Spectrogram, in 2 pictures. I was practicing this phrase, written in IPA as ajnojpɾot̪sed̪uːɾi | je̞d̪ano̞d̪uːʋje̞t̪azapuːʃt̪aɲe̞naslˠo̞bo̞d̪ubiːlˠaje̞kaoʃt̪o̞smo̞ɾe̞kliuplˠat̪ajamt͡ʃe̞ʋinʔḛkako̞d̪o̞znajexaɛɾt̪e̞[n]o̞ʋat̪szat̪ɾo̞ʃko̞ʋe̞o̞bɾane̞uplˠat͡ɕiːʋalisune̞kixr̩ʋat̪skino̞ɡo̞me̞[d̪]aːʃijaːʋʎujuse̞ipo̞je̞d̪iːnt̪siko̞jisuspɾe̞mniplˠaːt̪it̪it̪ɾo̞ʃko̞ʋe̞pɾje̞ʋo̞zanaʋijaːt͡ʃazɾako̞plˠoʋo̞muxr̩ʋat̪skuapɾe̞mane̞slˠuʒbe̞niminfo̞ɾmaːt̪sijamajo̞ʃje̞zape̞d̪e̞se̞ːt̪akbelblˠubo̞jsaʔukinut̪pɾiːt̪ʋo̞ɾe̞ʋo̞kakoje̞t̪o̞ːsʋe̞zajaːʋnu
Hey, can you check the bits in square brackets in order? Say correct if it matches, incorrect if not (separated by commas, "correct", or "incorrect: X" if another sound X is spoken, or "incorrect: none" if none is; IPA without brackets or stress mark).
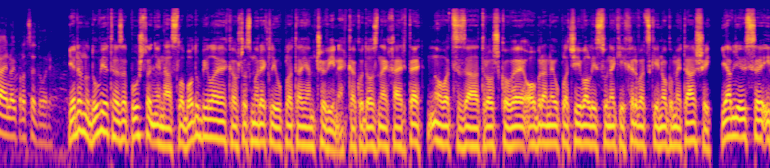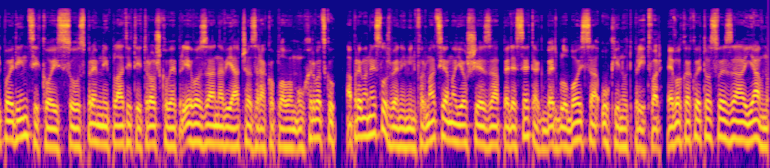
correct, incorrect: t̪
